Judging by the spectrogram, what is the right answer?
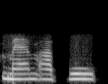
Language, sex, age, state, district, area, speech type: Hindi, female, 18-30, Madhya Pradesh, Gwalior, rural, conversation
